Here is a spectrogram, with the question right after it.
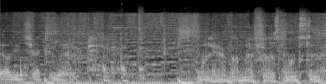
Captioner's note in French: rire distordu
